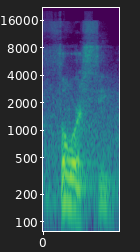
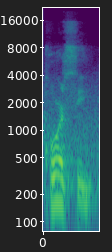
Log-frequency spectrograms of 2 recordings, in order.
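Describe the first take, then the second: First: The word begins with a th sound. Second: The word begins with a k sound. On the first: The speaker calls it right. "we replace certain sacred words with the T H" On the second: The speaker calls it wrong. "It's not Corsi"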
